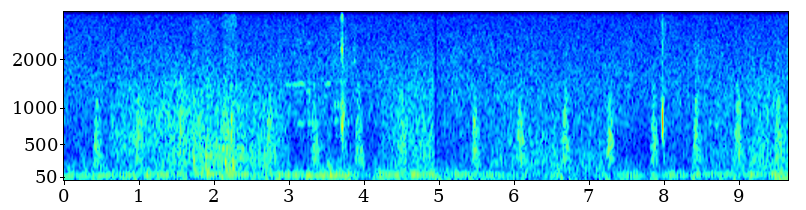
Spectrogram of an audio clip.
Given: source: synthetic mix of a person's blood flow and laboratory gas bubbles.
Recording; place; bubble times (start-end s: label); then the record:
Doppler ultrasound of blood flow; subclavian vein
1.71-1.96 s: bubbles
2.12-2.31 s: bubbles
3.68-3.77 s: bubbles
7.94-8.02 s: bubbles
From the record:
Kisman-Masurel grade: 123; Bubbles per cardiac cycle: 1 to 2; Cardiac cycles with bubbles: 10 to 50%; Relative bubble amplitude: loud (0.450 to 0.775); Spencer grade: 2 (many but less than half of the cardiac periods contain bubble signals, singularly or in groups); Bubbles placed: anywhere in the cardiac cycle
